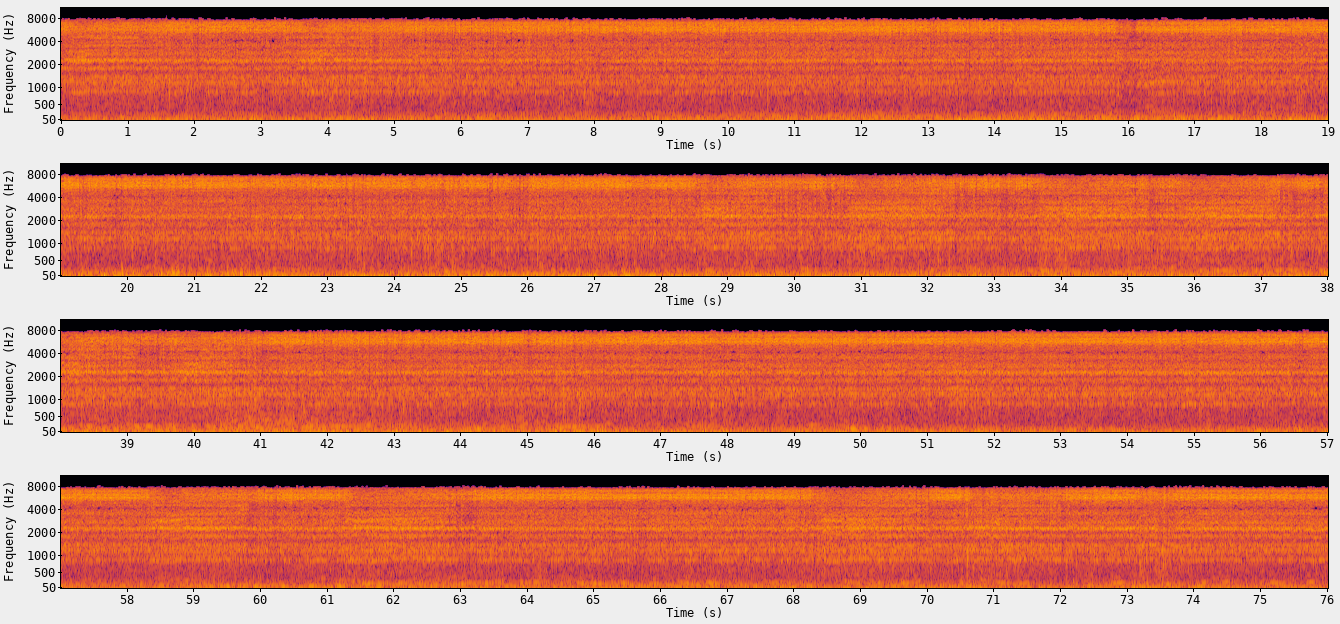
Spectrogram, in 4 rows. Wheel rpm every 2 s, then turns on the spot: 120, 120, 110, 110, 110, 110, 120, 110, 110, 120, 120, 120, 110, 110, 110, 110, 110, 110, 110, 120, 110, 110, 110, 110, 110, 120, 120, 110, 120, 110, 120, 120, 110, 110, 110, 120, 120, 120.
none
